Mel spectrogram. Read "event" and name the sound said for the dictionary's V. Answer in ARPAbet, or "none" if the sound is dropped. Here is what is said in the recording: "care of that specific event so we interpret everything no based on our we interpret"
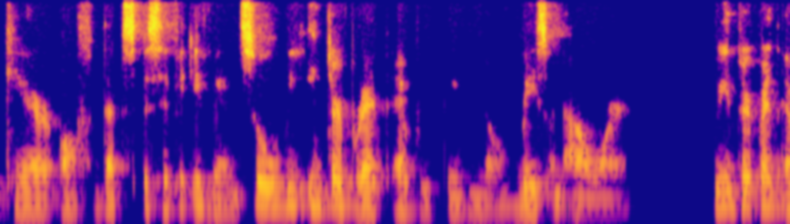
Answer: V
